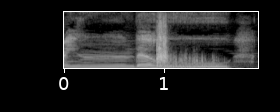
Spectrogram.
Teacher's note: अब हु को 2 हरका करना है। अब उर्दू का मसहफ देखेंगे वहाँ पे उल्टी पेश नज़र आएगी, तो उल्टी पेश को भी हम 2 हरका पढ़ते हैं।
